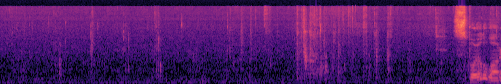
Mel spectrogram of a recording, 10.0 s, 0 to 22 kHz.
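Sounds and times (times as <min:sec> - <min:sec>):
paper page rustling: 0:05.9 - 0:07.9.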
